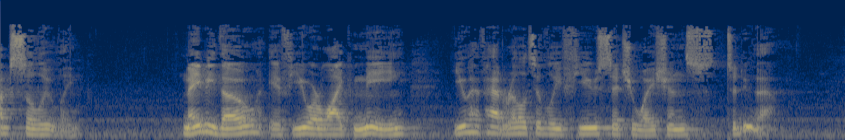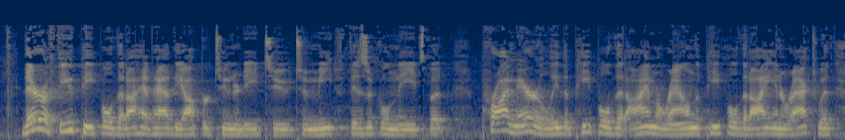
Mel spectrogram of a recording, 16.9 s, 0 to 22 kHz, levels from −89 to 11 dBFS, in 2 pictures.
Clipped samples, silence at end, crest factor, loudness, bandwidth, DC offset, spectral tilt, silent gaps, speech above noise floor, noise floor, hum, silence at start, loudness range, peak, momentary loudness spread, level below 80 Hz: under 0.1%; 0 s; 18 dB; -24 LUFS; 11.5 kHz; under 0.1%; -5 dB/octave; none; 28 dB; -51 dBFS; none; 0 s; 4 LU; -6 dBFS; 10 LU; -56 dBFS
